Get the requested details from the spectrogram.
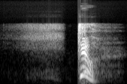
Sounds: Sneeze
